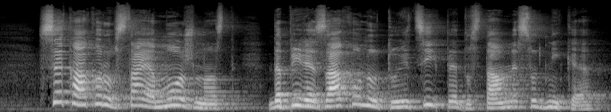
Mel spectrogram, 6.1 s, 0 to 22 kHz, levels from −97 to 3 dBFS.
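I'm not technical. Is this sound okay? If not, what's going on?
Yes, it's fine: nothing in this speech recording jumps out as broken or glitchy, so there's nothing to worry about here.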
